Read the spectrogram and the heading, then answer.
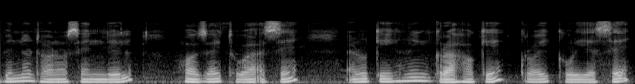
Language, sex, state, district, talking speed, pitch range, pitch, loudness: Assamese, male, Assam, Kamrup Metropolitan, 115 wpm, 115-130 Hz, 120 Hz, -19 LUFS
